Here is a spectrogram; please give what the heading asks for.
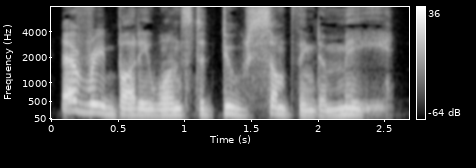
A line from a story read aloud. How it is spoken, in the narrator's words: he growled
